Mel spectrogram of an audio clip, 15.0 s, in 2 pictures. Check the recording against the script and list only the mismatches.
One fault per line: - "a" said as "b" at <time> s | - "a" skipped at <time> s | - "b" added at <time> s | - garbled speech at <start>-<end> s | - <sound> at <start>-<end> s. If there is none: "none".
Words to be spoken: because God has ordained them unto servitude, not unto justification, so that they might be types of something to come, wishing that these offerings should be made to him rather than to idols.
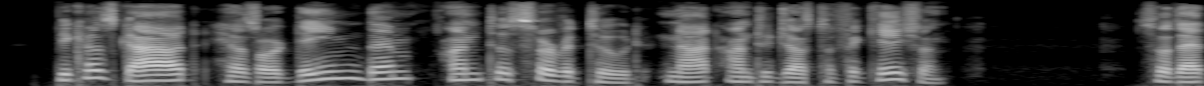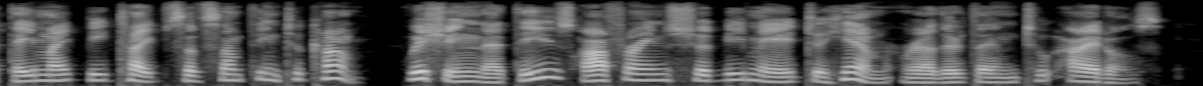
none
